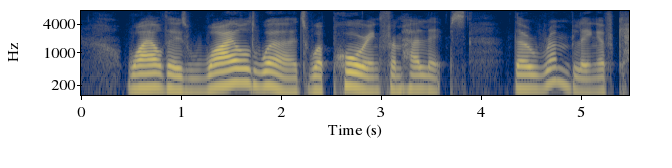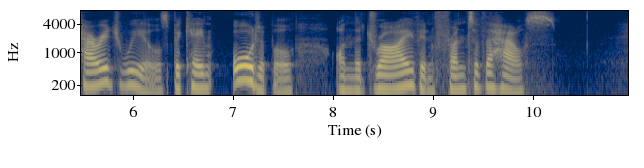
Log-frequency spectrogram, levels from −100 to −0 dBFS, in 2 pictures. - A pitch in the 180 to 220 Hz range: No, medium, 165 Hz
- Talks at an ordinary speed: No, slow, 130 wpm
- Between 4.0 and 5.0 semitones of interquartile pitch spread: Yes, average, 4.3 semitones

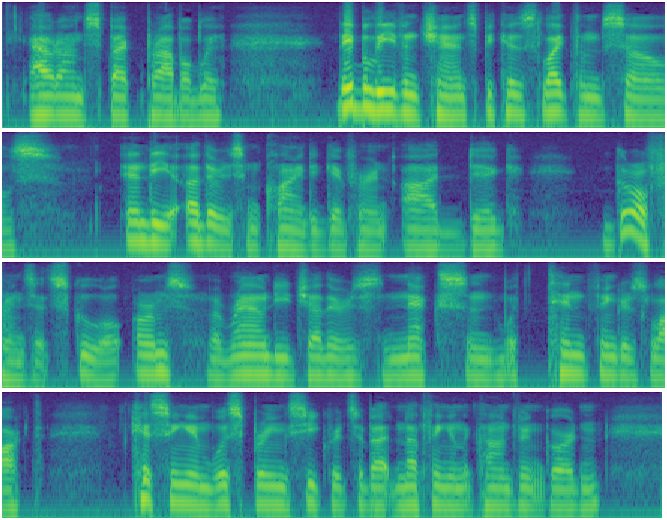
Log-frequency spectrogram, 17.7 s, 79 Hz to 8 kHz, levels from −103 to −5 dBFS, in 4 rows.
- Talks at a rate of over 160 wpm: No, average, 155 wpm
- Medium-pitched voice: No, low, 120 Hz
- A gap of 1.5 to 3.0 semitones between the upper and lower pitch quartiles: Yes, narrow, 2.4 semitones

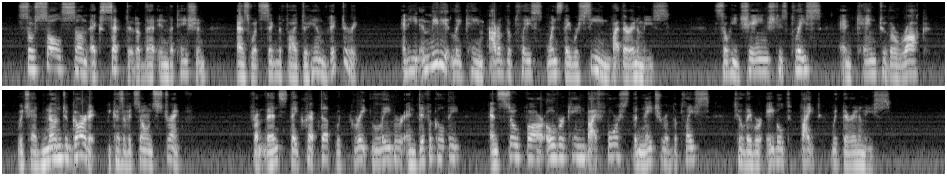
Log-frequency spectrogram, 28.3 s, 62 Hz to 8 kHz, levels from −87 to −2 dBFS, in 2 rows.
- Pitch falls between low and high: No, low, 130 Hz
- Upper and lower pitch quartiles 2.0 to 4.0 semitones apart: No, average, 5.2 semitones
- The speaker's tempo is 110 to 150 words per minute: No, average, 165 wpm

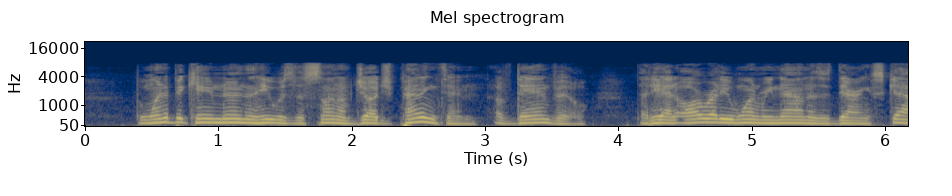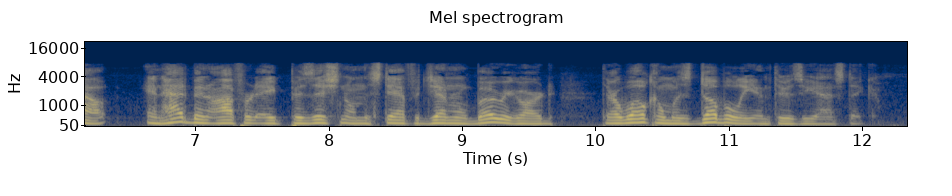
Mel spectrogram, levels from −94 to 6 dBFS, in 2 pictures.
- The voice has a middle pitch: Yes, medium, 150 Hz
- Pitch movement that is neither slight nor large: Yes, average, 4.3 semitones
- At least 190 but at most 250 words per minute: Yes, fast, 205 wpm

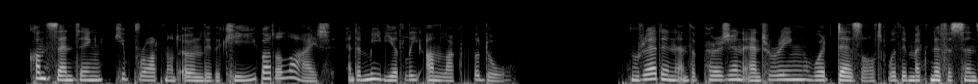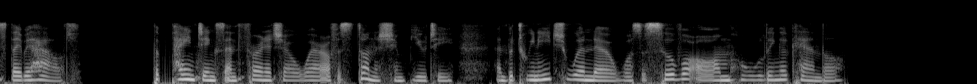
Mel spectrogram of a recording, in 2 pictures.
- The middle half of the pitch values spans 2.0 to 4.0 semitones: Yes, average, 2.8 semitones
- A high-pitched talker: Yes, high, 195 Hz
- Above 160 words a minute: No, average, 140 wpm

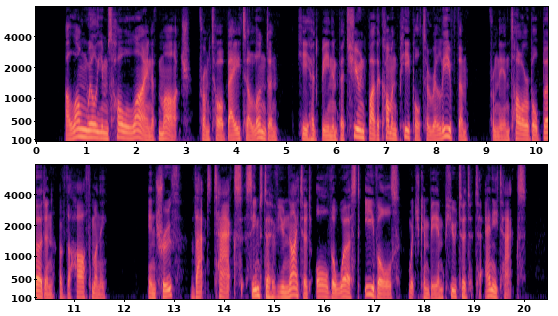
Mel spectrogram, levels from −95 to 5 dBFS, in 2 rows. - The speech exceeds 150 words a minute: No, average, 140 wpm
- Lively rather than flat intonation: Yes, wide, 5.7 semitones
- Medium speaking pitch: No, low, 110 Hz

